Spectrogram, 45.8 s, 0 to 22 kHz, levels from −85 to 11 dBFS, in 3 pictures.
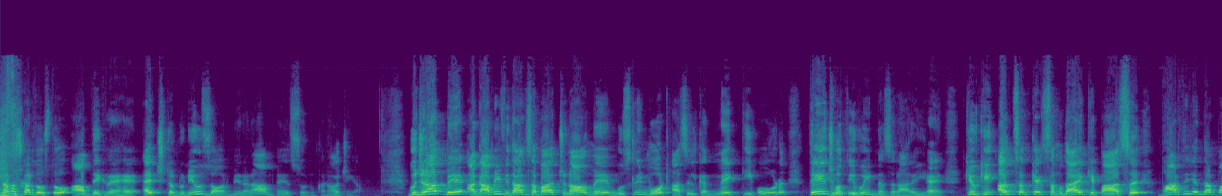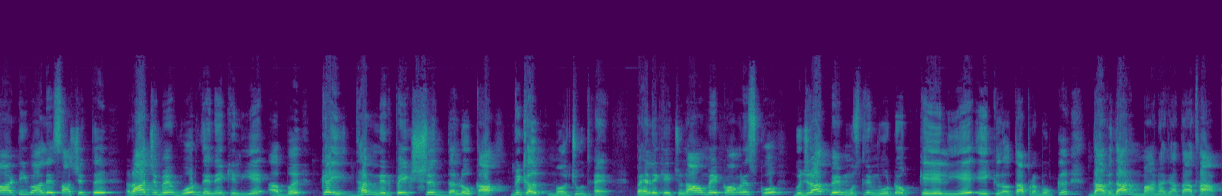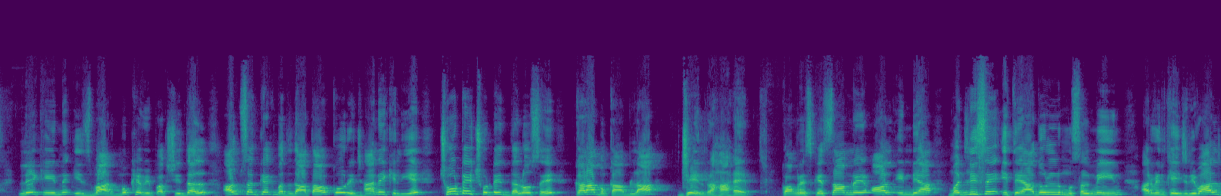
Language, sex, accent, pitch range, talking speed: Hindi, male, native, 170-230 Hz, 140 wpm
